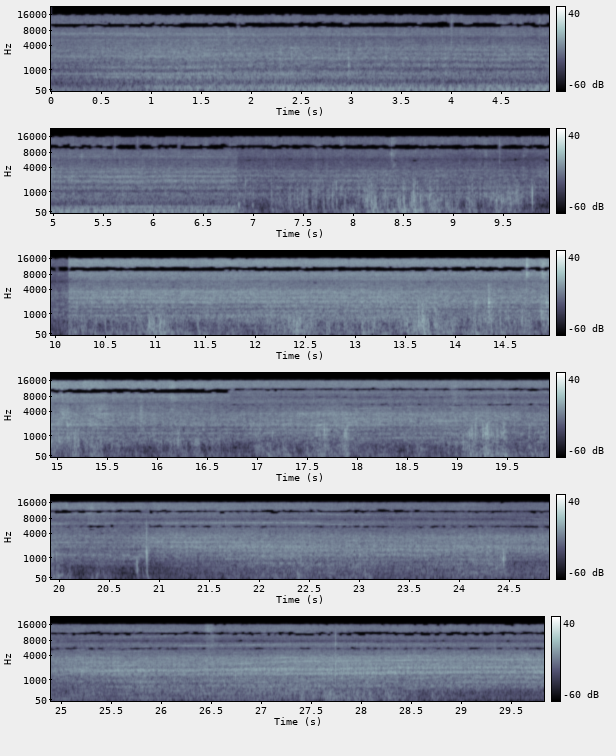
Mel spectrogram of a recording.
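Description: Heavy diesel truck running as it drives past with tyres hissing on wet pavement, a steady low rumble. After a cut, scattered clanks and knocks and steady mechanical noise as the truck's hydraulic hook-lift tilts its bed back with the excavator on it.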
